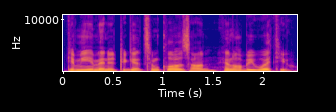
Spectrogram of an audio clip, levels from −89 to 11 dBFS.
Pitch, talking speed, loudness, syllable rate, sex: 165 Hz, 360 wpm, -16 LUFS, 7.6 syllables/s, male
